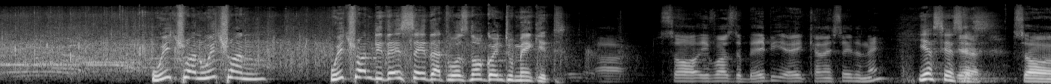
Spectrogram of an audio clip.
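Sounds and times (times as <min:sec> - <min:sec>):
voices calling out and cheering: 0:00.0 - 0:06.2
audience clapping: 0:00.0 - 0:06.4
speech: 0:01.5 - 0:05.7, 0:06.7 - 0:10.5.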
